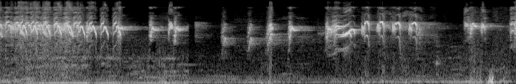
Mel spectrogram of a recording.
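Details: Crimson sunbird in lively song, opening with a fast high trill of tinkling notes, then separate sharp chips and short whistled strokes spaced irregularly, a second rapid trilled burst near the end, with low hum beneath.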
